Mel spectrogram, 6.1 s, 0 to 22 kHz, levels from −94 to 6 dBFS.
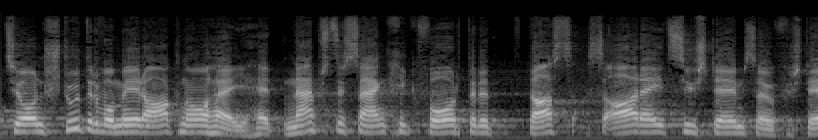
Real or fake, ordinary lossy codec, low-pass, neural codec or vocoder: real; none; 14.4 kHz; none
